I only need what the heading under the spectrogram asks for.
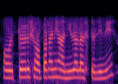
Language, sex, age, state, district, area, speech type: Goan Konkani, female, 18-30, Goa, Bardez, urban, conversation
